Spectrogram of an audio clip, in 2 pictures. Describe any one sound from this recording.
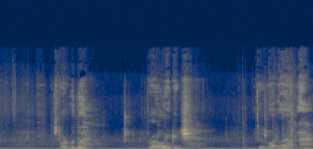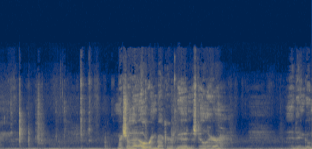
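Small metal parts click and tap under a man's hands.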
